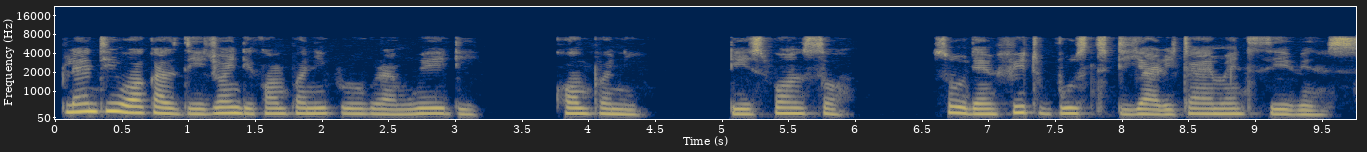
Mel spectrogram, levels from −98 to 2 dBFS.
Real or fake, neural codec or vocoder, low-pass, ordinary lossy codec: real; none; 7.2 kHz; none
